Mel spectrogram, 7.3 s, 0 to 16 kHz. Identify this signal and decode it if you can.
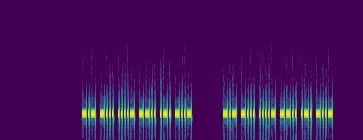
Morse code, heard as a keyed tone, about 40 wpm, 700 Hz. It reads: KB4ZRX KB4ZRX
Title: USA Call Signs - 6 Characters - Repeated 2x - 40wpm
